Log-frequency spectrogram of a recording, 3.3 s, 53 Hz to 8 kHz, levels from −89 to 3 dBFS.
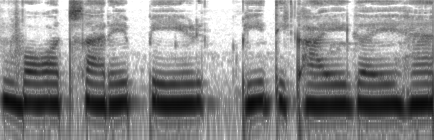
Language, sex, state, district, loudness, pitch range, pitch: Hindi, female, Jharkhand, Deoghar, -9 LUFS, 195-200 Hz, 200 Hz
